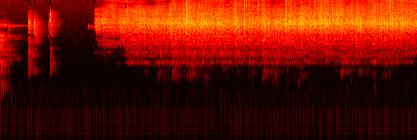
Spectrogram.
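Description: An oats and veggies pancake sizzles in a pan. After a few brief clatters, the hiss starts abruptly and holds as a loud, steady, close sizzle with no talk.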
